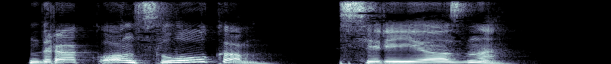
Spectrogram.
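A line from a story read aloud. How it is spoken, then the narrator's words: Cold, smirking snort. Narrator (Russian): хмыкнул Элгар, искривив усмешки, посиневшие от холода губы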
